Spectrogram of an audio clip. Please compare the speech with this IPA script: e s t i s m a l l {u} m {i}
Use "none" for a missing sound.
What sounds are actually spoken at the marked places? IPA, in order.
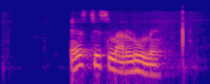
u, e

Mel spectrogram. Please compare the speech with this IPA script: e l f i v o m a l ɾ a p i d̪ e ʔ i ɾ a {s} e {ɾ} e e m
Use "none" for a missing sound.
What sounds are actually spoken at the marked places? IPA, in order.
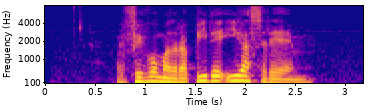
s, ɾ

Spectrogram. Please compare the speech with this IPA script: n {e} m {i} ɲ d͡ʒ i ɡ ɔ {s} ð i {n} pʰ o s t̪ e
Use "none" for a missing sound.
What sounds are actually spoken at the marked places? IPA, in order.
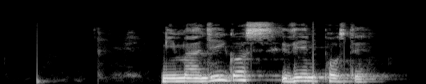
i, a, s, n

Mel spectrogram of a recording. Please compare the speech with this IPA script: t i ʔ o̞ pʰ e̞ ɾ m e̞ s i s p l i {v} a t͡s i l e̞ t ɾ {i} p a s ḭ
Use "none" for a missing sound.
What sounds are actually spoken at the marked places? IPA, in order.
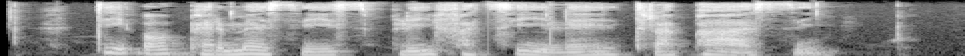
f, a

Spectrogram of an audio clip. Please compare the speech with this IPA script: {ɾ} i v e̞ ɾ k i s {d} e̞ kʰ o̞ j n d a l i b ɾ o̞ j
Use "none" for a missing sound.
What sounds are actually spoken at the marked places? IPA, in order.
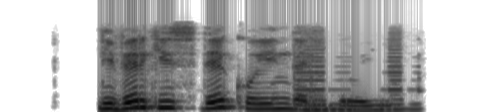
l, d

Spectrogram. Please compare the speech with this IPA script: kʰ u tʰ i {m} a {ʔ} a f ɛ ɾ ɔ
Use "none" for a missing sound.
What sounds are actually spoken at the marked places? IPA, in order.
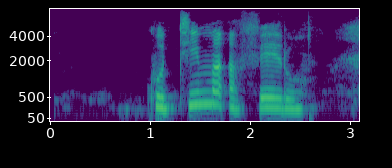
m, ʔ

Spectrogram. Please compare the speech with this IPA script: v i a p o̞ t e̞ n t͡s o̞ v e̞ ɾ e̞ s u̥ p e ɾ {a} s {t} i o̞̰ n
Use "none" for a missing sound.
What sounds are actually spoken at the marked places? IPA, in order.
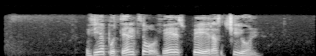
a, t͡ʃ

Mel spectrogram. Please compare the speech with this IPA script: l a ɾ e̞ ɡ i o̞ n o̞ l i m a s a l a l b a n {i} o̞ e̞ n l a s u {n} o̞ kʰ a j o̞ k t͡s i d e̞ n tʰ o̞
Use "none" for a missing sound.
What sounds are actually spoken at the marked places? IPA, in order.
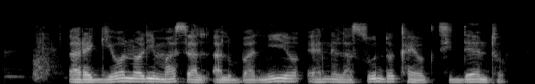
i, d

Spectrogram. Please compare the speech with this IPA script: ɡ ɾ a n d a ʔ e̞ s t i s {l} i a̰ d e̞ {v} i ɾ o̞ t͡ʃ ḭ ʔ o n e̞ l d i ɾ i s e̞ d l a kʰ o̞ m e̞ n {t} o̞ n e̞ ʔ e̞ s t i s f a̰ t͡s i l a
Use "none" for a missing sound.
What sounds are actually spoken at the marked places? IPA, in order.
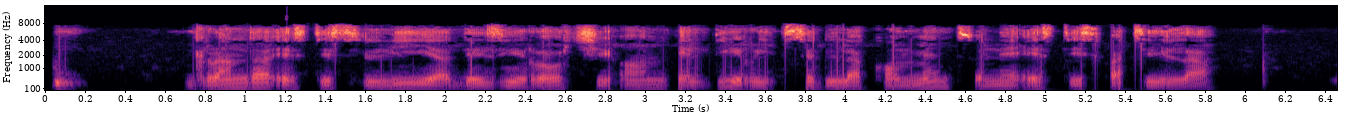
l, z, t͡s

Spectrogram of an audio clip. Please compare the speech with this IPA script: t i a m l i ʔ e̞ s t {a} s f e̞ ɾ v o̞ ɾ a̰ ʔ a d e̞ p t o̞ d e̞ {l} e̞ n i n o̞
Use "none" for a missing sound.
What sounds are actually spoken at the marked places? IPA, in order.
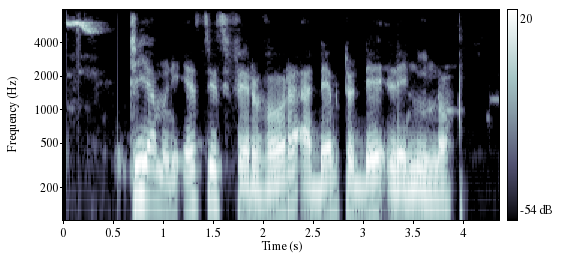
i, l

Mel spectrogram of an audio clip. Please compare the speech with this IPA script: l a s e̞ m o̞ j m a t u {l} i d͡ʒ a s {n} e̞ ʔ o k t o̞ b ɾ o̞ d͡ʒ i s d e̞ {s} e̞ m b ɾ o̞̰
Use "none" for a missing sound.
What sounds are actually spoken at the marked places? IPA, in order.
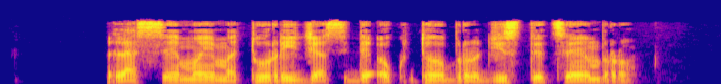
ɾ, d, t͡s

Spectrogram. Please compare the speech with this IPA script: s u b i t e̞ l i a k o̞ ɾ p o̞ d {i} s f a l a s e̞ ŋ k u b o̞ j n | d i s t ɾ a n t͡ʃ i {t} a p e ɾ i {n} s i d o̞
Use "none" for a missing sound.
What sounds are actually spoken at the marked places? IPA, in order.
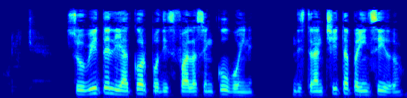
i, t, n

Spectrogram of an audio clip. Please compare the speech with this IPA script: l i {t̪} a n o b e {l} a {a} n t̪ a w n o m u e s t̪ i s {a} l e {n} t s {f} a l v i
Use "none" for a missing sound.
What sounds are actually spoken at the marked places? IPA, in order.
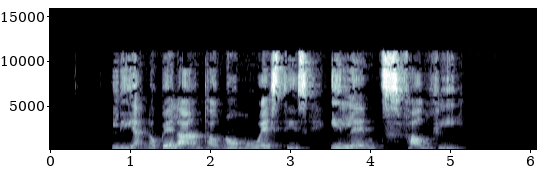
none, l, a, i, n, f

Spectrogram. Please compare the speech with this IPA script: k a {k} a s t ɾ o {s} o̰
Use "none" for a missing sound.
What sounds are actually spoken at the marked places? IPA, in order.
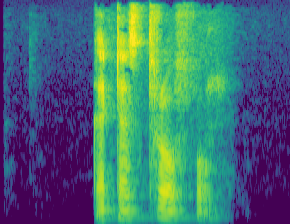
t, f

